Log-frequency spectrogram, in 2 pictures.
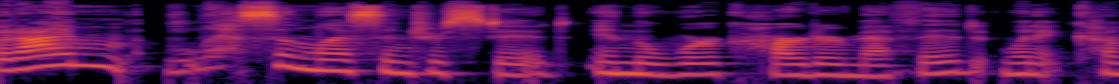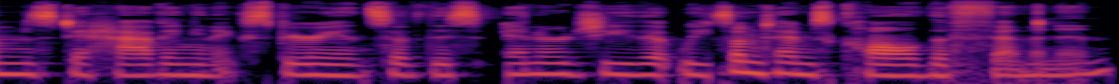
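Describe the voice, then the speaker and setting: This is a woman with a medium pitch. The recording is very clean, with a silent background. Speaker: podcast host, sensuality coach. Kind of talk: solo podcast talk. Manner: sped up, higher pitch in one stretch.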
